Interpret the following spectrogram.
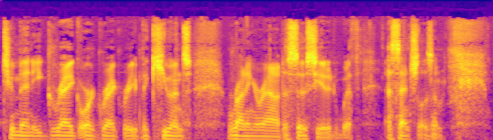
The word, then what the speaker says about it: McKeown: So, I want to share two chapters from that book with you read by the author Greg McKuan. Gregory McKuan on Twitter. Let me spell that for you.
